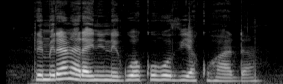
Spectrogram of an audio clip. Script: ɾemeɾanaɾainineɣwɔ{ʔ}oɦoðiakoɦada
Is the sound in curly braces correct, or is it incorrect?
incorrect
